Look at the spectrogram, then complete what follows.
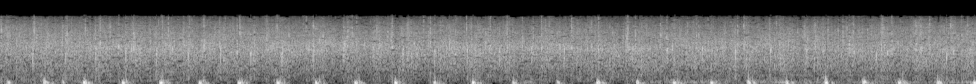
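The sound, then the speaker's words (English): Steady audience applause fills the whole stretch, a dense crackle of many hands clapping at a constant loud level with no pause and no voices. “That deserves an applause, that one.”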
